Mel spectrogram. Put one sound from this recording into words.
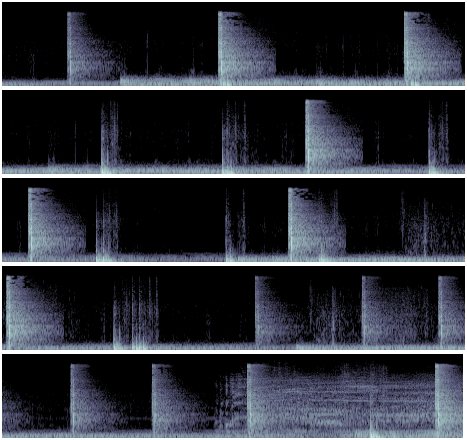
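A pogo stick bounces with repeated sharp springy thuds.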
